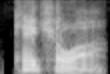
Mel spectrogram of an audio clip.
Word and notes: Quechua: American English

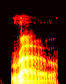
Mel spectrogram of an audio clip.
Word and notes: rho: British English

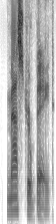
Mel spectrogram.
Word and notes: masturbate: American English

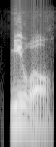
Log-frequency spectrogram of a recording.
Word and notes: mewl: American English

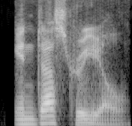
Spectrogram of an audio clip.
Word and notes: industrial: American English

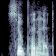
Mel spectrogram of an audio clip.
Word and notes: supinate: American English

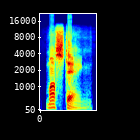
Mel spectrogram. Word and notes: mustang: American English

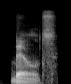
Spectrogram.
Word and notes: built: British English

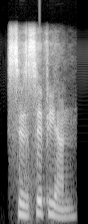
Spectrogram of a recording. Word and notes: Sisyphean: Indian

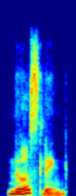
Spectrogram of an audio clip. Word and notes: nurseling: Indian

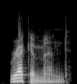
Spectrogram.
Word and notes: recommend: American English

